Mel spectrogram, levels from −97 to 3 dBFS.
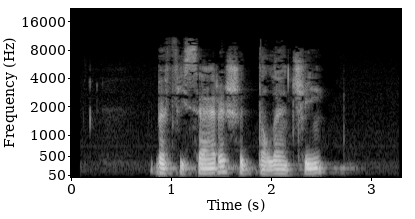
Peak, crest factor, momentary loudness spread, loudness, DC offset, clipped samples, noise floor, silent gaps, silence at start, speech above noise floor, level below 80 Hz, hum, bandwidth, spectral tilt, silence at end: -6 dBFS; 18 dB; 5 LU; -23 LUFS; under 0.1%; under 0.1%; -67 dBFS; none; 0.85 s; 45 dB; -58 dBFS; none; 10.5 kHz; -5 dB/octave; 0.55 s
